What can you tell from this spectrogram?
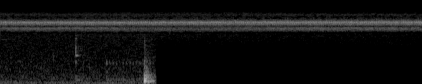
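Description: Steady, high-pitched insect chirring that goes on without a break. About a second and a half in there is a single short knock, and after it the low background noise drops away, leaving only the chirring.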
